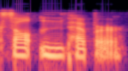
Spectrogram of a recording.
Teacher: any two things can be reduced to just a n in the middle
